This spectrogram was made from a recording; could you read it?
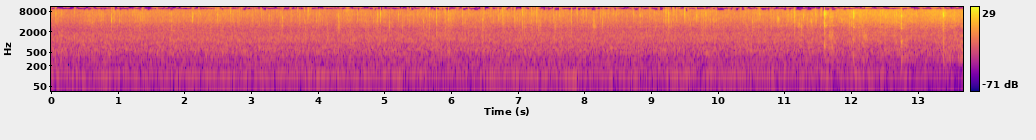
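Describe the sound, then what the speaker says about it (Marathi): Finely chopped capsicum and onions fry in a pan with a constant close sizzle and scraping stirs, broken by a few sharper clinks toward the end. "बारीक चिरलेली शिमला मिरची या कांद्यामध्ये परतून घ्यायची आहे चांगली"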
